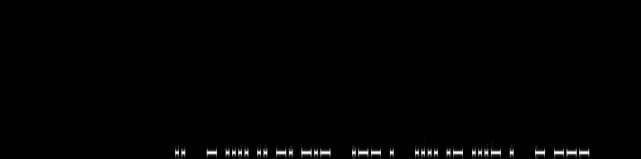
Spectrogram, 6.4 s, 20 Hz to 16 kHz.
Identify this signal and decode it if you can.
Morse code, heard as a keyed tone, about 38 wpm, 700 Hz. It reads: I THINK WE HAVE TO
